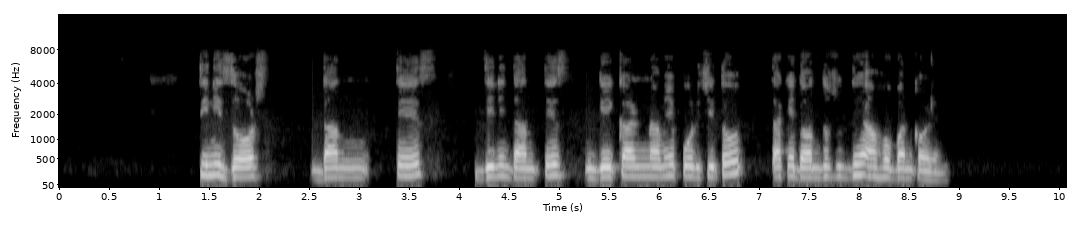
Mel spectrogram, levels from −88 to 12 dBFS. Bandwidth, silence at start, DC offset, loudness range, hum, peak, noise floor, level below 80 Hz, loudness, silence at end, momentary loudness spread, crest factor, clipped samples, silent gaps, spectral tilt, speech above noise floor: 7.4 kHz; 1.4 s; under 0.1%; 2 LU; none; -2 dBFS; -86 dBFS; -58 dBFS; -15 LUFS; 1.2 s; 7 LU; 14 dB; under 0.1%; none; -8.5 dB/octave; 72 dB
